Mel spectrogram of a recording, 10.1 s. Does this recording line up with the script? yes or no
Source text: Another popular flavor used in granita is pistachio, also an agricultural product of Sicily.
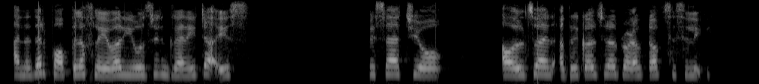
yes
